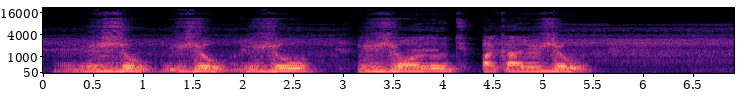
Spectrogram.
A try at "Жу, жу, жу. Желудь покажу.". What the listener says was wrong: Здесь слегка смягчилось. На жу почему-то у тебя смягчается. Жу.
